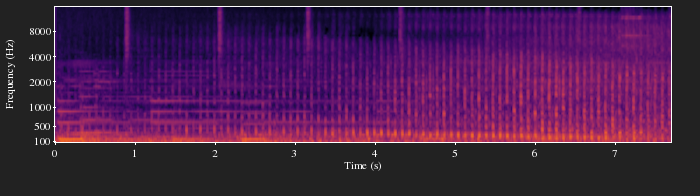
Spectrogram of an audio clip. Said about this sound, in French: C'est de la fenêtre de votre cellule que vous entendiez les hélicoptères passer. Vous n'avez rien vu, vous n'entendiez que le son, comme on vient de le faire.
